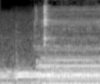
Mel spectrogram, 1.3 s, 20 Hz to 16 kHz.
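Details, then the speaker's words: Newly wired air suspension compressor in a G35 with G37 front end, lines connected to manifold, on a fuse: steady buzzing drone with quick even pulse, running smoothly, reading four psi; normal. "hey compressor turned on four psi"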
